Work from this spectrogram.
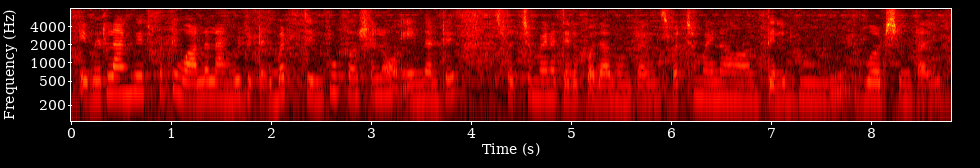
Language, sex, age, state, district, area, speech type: Telugu, female, 18-30, Telangana, Mancherial, rural, spontaneous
